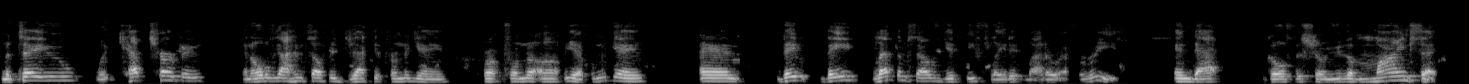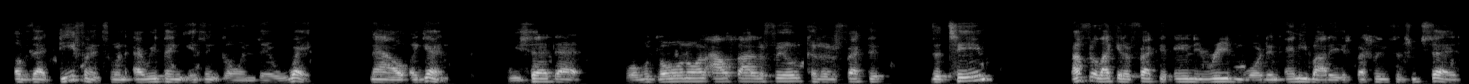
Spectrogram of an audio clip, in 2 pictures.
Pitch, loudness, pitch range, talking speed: 135 Hz, -25 LUFS, 120-150 Hz, 160 wpm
